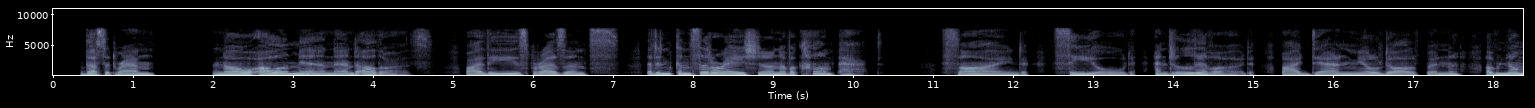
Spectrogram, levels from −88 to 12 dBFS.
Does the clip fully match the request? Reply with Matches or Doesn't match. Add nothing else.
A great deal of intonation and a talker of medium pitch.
Matches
